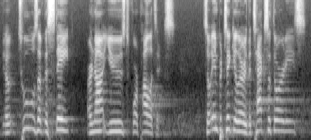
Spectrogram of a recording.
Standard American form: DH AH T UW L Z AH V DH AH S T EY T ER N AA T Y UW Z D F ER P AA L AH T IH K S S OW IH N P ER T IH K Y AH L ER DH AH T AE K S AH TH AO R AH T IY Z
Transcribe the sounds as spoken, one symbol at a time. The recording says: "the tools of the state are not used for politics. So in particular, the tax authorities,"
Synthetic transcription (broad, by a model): DH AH T UW L Z AH V DH AH S T EY T ER N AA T Y UW Z D F ER P AA L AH T IH K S S OW IH N P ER T IH K Y L ER DH AH T AE K S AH TH AO R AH T IY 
